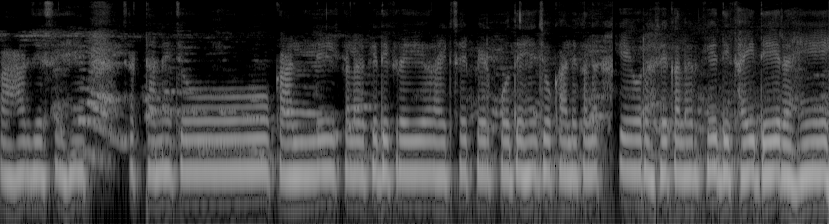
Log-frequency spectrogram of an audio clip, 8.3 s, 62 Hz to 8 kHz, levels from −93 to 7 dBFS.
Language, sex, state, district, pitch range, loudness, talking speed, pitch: Hindi, female, Chhattisgarh, Rajnandgaon, 185-190 Hz, -37 LUFS, 215 wpm, 185 Hz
